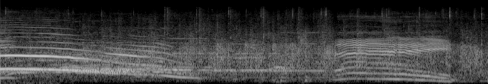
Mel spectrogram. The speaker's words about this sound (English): Please put your hands together. Welcome to the stage.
